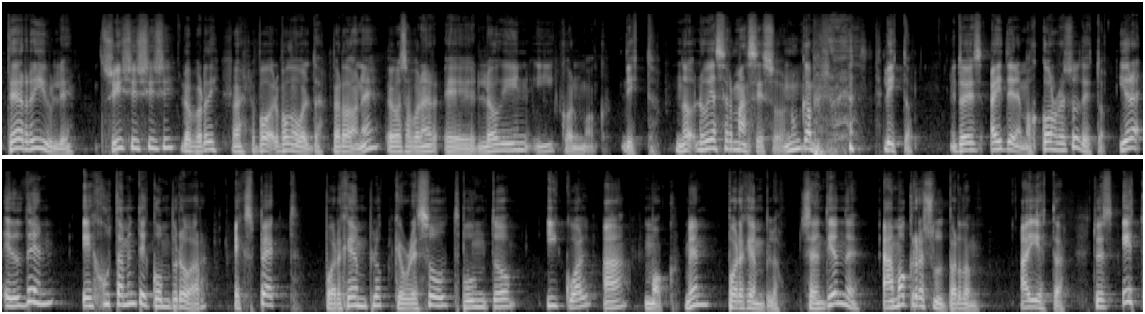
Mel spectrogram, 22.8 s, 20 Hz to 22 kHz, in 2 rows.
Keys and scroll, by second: 0.8 ctrl+r, 0.9 a, 1.2 Tab, 2.1-6.5 typing, 8.7 j, 9.1 o, 14.3-22.8 typing, 21.4 ctrl+s.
